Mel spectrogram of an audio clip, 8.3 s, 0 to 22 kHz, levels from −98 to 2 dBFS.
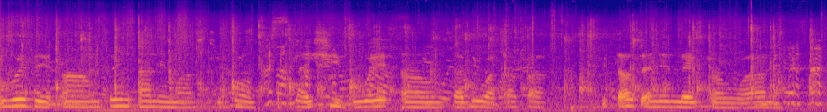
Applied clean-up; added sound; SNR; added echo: none; Livestock, farm animals, working animals; 7 dB; none.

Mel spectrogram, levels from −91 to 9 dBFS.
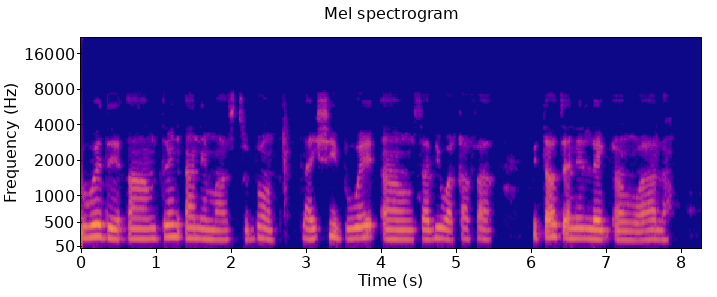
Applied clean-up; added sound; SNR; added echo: none; none; none; none.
